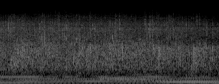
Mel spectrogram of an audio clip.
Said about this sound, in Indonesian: Berikan tepuk tangan buat Roh Kudus.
